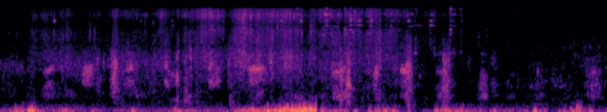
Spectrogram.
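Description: Weimaraner puppy giving a few brief, high whimpers while rustling through dry dune grass. Wind rumbles on the microphone, loudest about three seconds in.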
